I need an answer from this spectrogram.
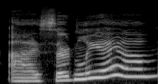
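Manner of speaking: high, slow deadpan drawl, lightly voiced; mock smug drunk, slow and dry; deadpan drunk Earl. Drunk Earl snubbing Val's greeting, slow smug deadpan. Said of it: "And he goes".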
